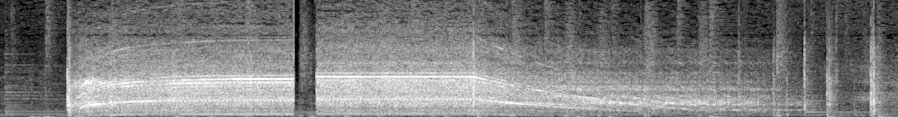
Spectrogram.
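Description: A food processor whirs at full speed while mixing pumpkin pie filling, a loud, steady motor whine that cuts off for a split second, restarts, and then slowly winds down, close.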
